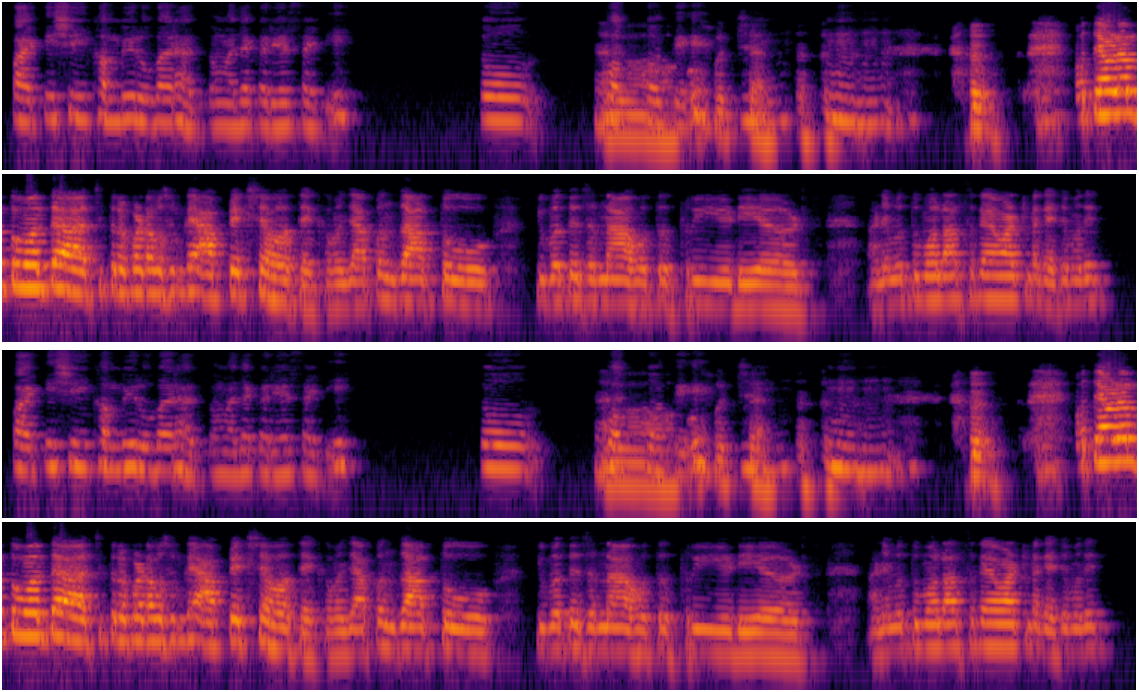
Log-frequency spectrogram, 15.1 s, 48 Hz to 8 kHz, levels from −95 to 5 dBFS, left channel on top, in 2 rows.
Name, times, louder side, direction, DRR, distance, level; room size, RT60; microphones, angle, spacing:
voice 1, 0.1-2.3 3.2-3.6 4.0-5.9, right 1 dB, 55° left, 1.2 m, -35 dB
voice 2, 4.0-5.1 6.3-10.8 11.1-14.9, left 1 dB, 15° left, 1.9 m, -28 dB
3.8 x 2.8 x 2.8 m
head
